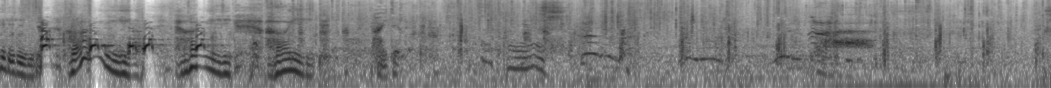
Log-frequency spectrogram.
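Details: Samoyeds, including a litter of three puppies, playing together at a breeder's kennel; a burst of yapping barks opens the stretch, then people talk and call the dogs while scattered yips and whimpers continue.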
